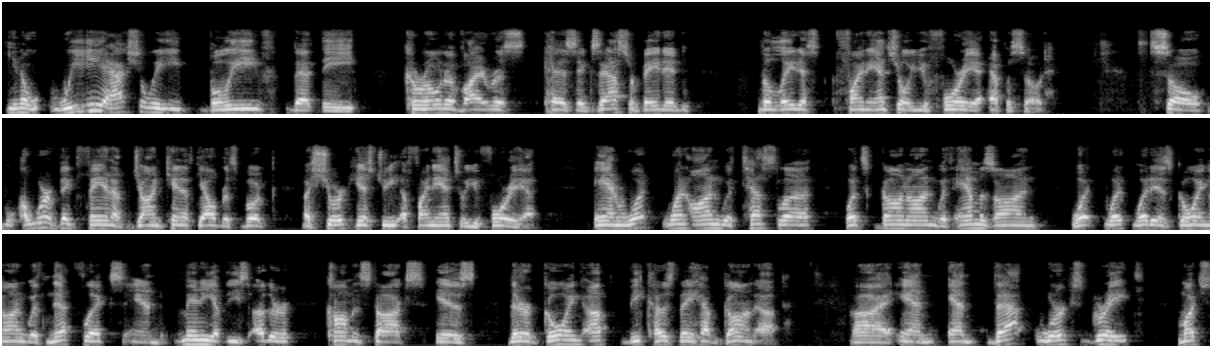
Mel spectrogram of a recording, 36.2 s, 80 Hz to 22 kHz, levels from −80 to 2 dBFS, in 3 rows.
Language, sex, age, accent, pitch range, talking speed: English, male, 50-69, American, 130-155 Hz, 120 wpm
